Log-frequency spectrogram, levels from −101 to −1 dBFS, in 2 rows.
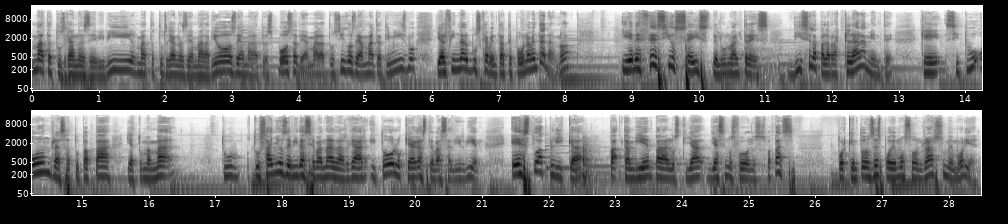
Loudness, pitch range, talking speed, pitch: -21 LUFS, 145-185 Hz, 205 wpm, 160 Hz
